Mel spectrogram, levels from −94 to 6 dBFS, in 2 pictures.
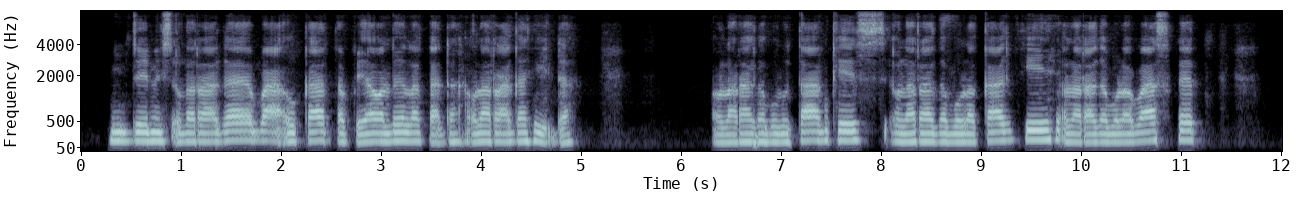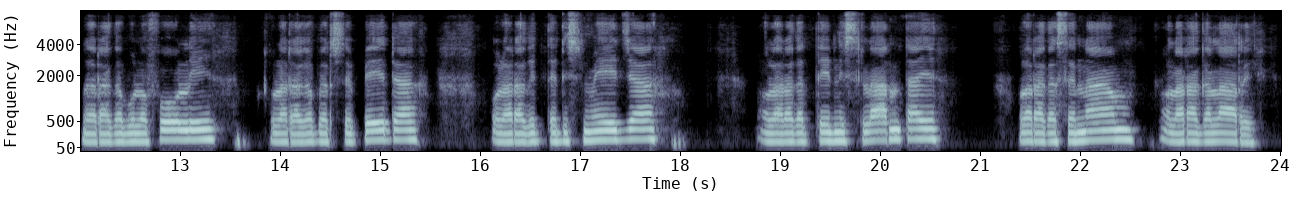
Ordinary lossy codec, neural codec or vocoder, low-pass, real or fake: none; none; none; real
